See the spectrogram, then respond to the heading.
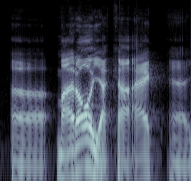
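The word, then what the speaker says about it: まろやか: Also, Maroyaka, yeah, this one actually, as the ro, as mentioned, accent on the ro, third to last, as it, because it's an adjective ending in yaka, and so that's actually how those are accented.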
